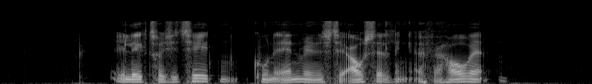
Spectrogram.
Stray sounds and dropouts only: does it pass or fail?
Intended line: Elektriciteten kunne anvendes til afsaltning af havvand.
pass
